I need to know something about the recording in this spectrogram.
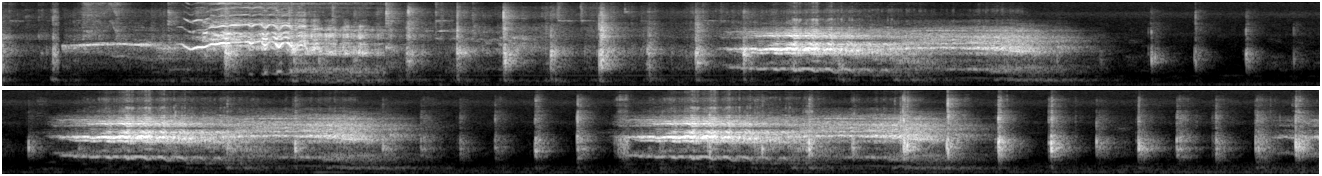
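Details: Horse whinnying with three long, quavering neighs spaced about five seconds apart, with rhythmic hoof clops and huffs between them.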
